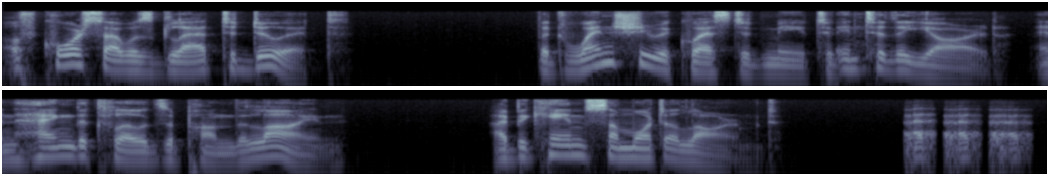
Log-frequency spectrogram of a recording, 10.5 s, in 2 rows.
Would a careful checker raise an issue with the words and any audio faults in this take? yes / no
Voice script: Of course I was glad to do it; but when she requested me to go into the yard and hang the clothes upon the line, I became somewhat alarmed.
yes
